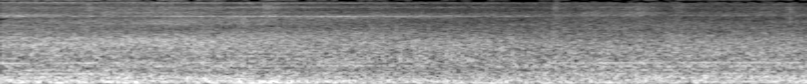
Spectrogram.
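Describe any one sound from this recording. Light traffic hums steadily on a nearby street outdoors.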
